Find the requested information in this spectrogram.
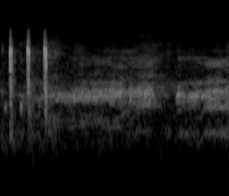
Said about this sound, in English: Oh, there's my chickens. Chicky, chicky, chickies.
